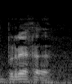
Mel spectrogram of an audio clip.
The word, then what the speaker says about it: Brugge: English is Bruges, and then Flemish is Brugge.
